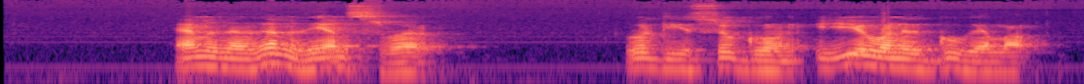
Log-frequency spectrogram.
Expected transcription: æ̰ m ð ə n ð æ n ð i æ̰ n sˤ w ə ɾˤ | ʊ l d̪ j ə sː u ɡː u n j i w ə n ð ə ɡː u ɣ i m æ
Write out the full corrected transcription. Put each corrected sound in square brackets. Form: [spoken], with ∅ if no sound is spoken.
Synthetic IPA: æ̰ m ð ə n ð æ [m] ð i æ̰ n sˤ [v] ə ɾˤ | ʊ [ɾ] d̪ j ə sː u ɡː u n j i w ə n ð ə ɡː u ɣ [æ] m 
